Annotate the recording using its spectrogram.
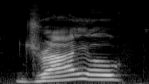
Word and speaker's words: Dryocopus: Say it like you would say in like an Italian. – Yes. Latin does sound best when it's pronounced as if you were an Italian. Genus is Dryocopus. – Dryocopus?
